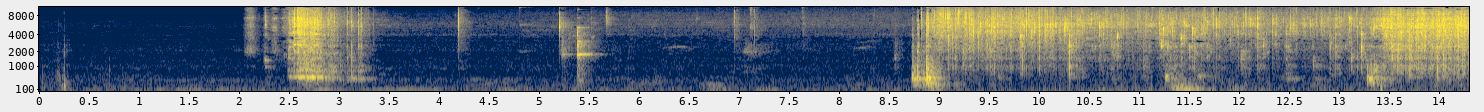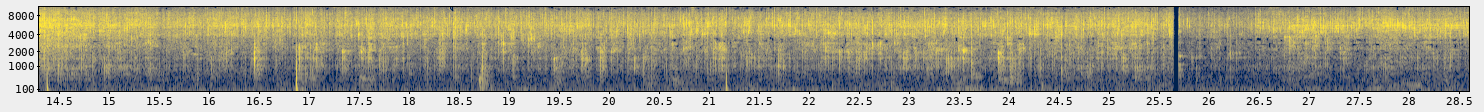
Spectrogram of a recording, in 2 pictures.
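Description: Tempering frying in hot oil in an aluminium kadai: mustard seeds, dals, curry leaves, chillies and sliced onion sizzling with scattered crackles. A few isolated clicks at first, then the sizzle starts suddenly about a third of the way in as the ingredients hit the oil, and grows louder a little later.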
